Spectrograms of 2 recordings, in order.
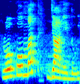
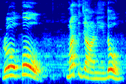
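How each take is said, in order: First: The stress falls on the word मत. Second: The stress falls on the word रोको. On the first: Do not stop the person; let them go. "यदि हमने मत पर बलाघात कर दिया" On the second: Stop the person; do not let them go. "यदि हमने रोको पर बलाघात कर दिया"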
